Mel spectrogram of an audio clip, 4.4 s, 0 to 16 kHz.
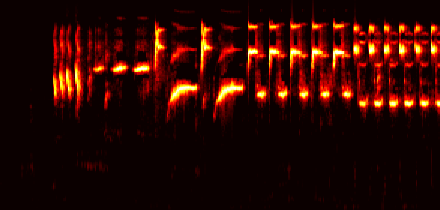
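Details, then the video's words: A domestic canary gives a strong training song: a quick burst of notes, short high whistles, two rising swoops, then fast alternating high and low chips repeated about twice a second. "Canary singing - 2 Canary 's most powerful song for training"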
